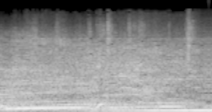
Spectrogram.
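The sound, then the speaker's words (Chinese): A car's engine roars loudly as it speeds away in an escape from pursuers. It holds a steady, continuous drone throughout, with a strong low engine tone. “金福他们急忙开车逃走，李都督的手下就在后面紧追不舍。”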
